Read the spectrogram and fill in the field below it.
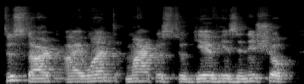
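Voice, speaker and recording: A man's voice: medium pitch, flat delivery, measured pace, pushed and bright, reverberant. A man with a Brazilian accent hosting a casual interview, asking eager questions with many fillers. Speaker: host.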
